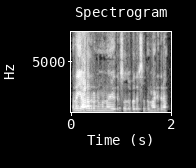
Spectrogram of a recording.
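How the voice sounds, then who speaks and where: Give me a man playing a stern police officer in a cartoon, questioning fast. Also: sits high, little pitch movement, no room sound, studio quality. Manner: probing, stern.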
